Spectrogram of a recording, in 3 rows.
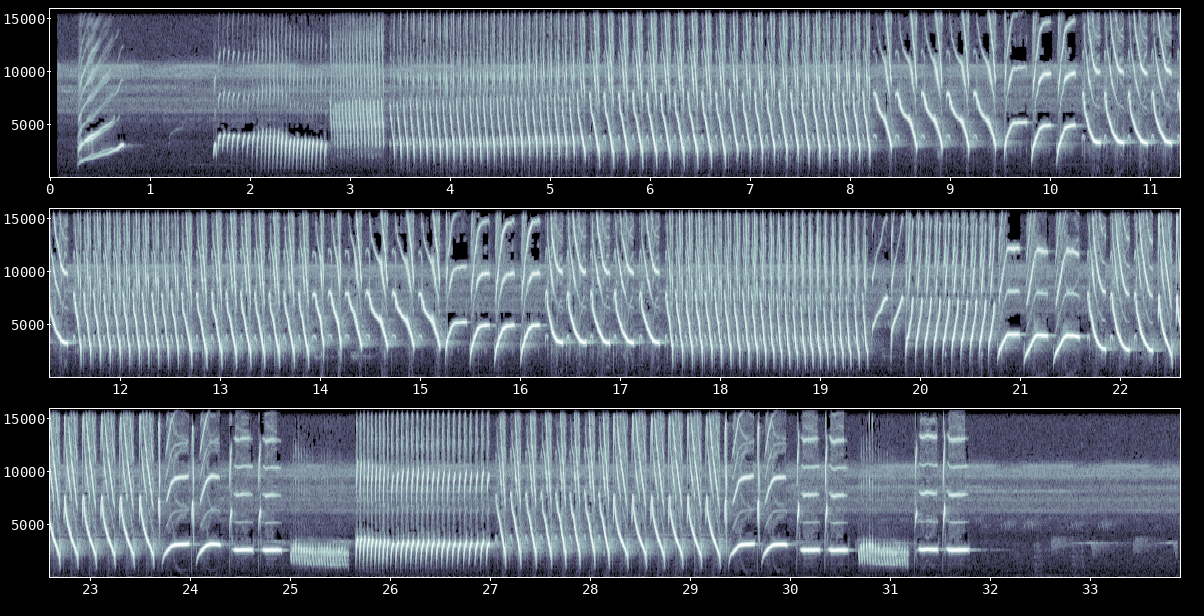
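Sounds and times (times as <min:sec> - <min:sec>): canary singing trills: 0:00.3 - 0:00.8, 0:01.6 - 0:33.9.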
